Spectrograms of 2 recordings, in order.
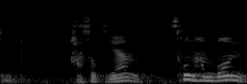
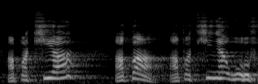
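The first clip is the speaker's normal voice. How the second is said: mocking kids; 5 semitones higher, 7 dB louder, slower than usual. Kids mocking their father.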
